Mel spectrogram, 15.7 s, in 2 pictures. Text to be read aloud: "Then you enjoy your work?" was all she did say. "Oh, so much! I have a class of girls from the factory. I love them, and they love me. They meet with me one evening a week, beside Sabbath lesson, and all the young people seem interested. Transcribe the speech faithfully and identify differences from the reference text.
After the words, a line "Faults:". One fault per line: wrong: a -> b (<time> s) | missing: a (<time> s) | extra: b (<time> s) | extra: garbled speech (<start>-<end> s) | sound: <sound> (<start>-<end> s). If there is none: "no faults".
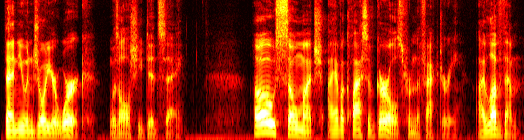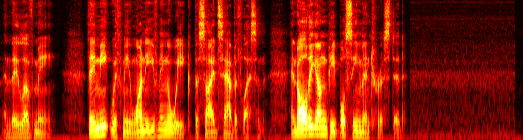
"Then you enjoy your work?" was all she did say. "Oh, so much! I have a class of girls from the factory. I love them, and they love me. They meet with me one evening a week, beside Sabbath lesson, and all the young people seem interested.
Faults:
no faults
